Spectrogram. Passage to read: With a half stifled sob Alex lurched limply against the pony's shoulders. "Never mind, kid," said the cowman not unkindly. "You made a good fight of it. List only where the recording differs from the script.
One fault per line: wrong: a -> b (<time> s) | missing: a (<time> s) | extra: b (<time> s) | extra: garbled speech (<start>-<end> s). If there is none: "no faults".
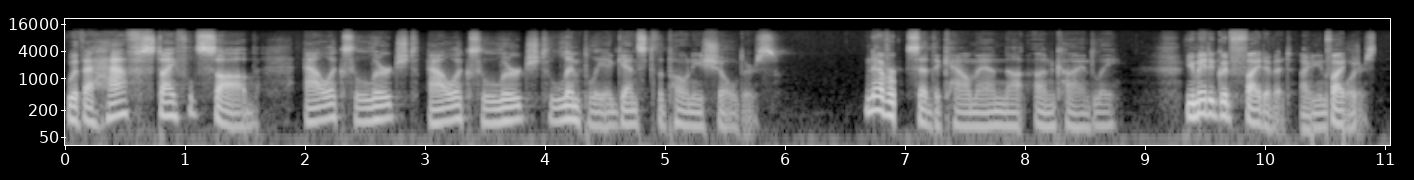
extra: Alex lurched (3.0 s)
missing: mind kid (6.9 s)
extra: garbled speech (10.3-10.9 s)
